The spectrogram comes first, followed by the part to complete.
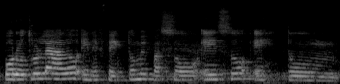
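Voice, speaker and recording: A Venezuelan geological engineer answers interview questions thoughtfully, often restarting and repeating words in Venezuelan Spanish. Her fairly high voice moves at normal speed over crowd noise, picked up by a distant mic in a roomy indoor event venue with faint noise.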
